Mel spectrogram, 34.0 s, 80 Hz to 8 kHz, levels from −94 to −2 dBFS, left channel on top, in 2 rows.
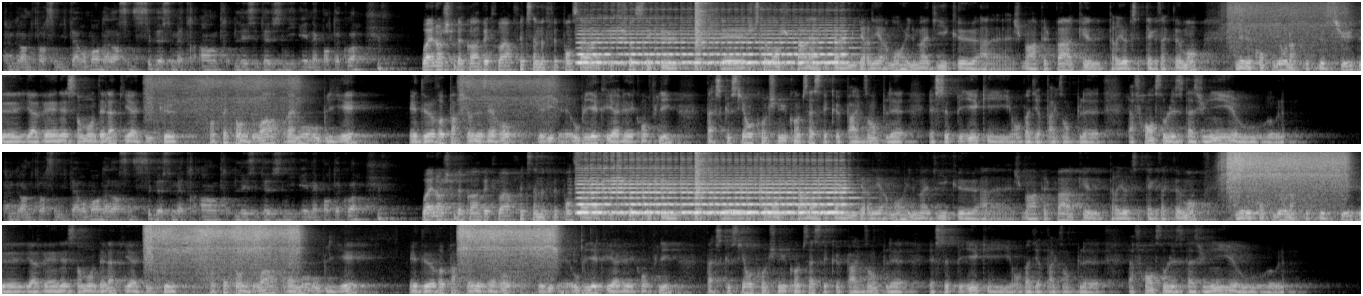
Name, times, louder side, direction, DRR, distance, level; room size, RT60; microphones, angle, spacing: voice 1, 0.0-4.8, left 1 dB, 25° left, 4 dB, 2.4 m, -40 dB
voice 2, 5.2-8.7 9.0-21.4 22.1-33.0, left 2 dB, 85° left, 9 dB, 1.3 m, -32 dB
Bowed string instrument, 7.2-10.7, right 4 dB, 35° right, 0.9 m, -19 dB
Shatter, 8.7-9.5, left 1 dB, 5° left, 1.6 m, -32 dB
sound 1, 15.2-16.9 18.7-20.8 22.7-24.4 25.3-25.4, right 14 dB, 85° right, 0.6 m, -28 dB
29.5 x 27.0 x 4.3 m, 1.3 s
head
